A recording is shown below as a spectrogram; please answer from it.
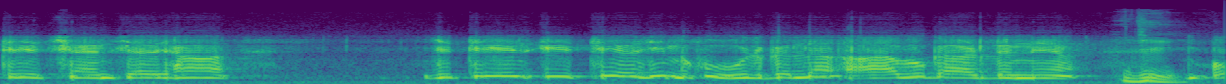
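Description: Speech only: a man talking over a remote call line, the voice thin and cut off above the upper middle range, with a pause of about a second near the start.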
